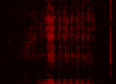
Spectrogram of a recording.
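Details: Snoring in a very tired dog sleeping with its eyes open: a single rough, fluttering snore lasting under a second.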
